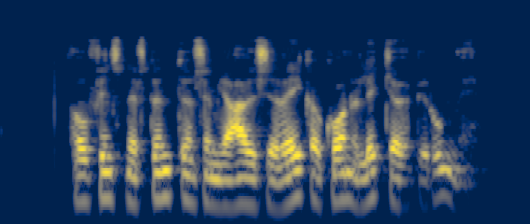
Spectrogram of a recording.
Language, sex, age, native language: Icelandic, male, 18-19, Icelandic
